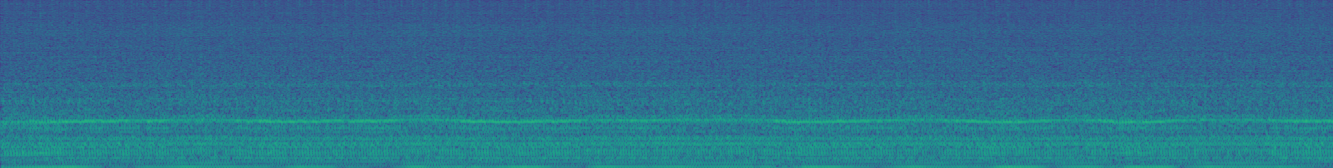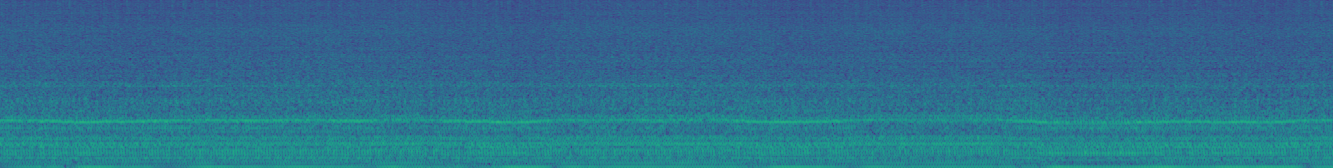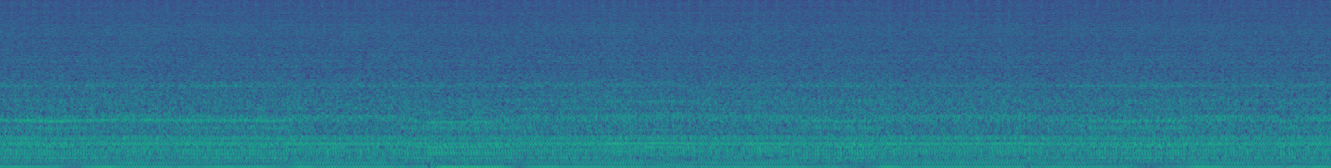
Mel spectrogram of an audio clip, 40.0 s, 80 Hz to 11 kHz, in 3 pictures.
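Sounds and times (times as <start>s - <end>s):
car engine idling roughly: 0.0s - 39.9s.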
